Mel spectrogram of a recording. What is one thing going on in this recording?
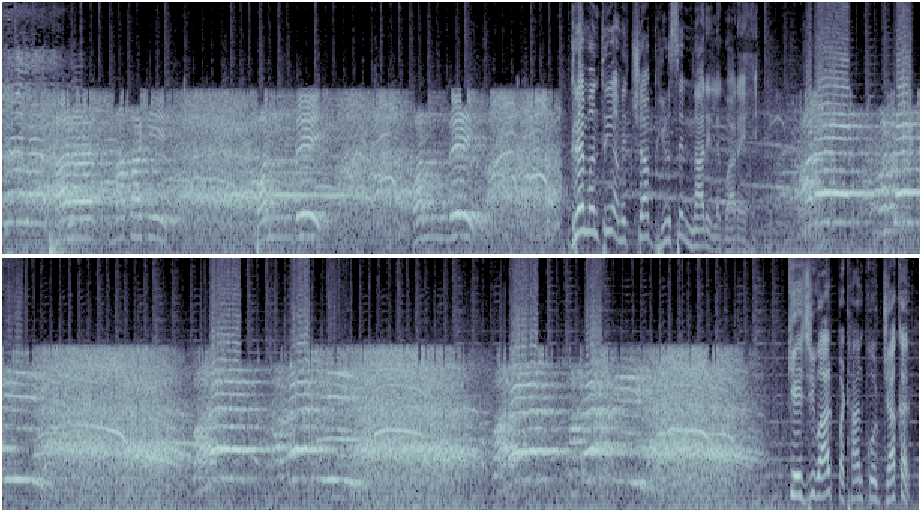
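A man shouts forcefully into a microphone over loudspeakers, echoing outdoors.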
